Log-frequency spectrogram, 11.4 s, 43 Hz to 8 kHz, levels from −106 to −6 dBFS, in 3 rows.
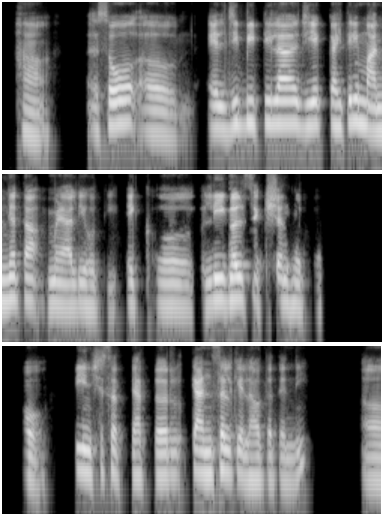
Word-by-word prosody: हां. 135 -3 -5 0.5
सो 170 - +2 0.2
अ, 135 -6 -4 0.4
एल-जी-बी-टीला 185 +3 +3
जी 170 +1 +2
एक 180 0 -3
काहीतरी 175 +3 +2
मान्यता 155 0 +3
मिळाली 135 -1 0
होती. 125 -2 -9
एक 135 -1 -4
अ, 135 -2 -4
लीगल 155 +2 +6
सेक्शन 155 -3 0
होतं. 130 - -10 0.9
हो, - - 0 0.4
377 145 -2 -1
कॅन्सल 155 +1 +4
केला 135 -4 -2
होता 130 +1 -5
त्यांनी. 120 -1 -8 0.6
अ, - - -13
145 Hz, 115 wpm, -23 LUFS, 135-165 Hz, 0.9 s, लीगल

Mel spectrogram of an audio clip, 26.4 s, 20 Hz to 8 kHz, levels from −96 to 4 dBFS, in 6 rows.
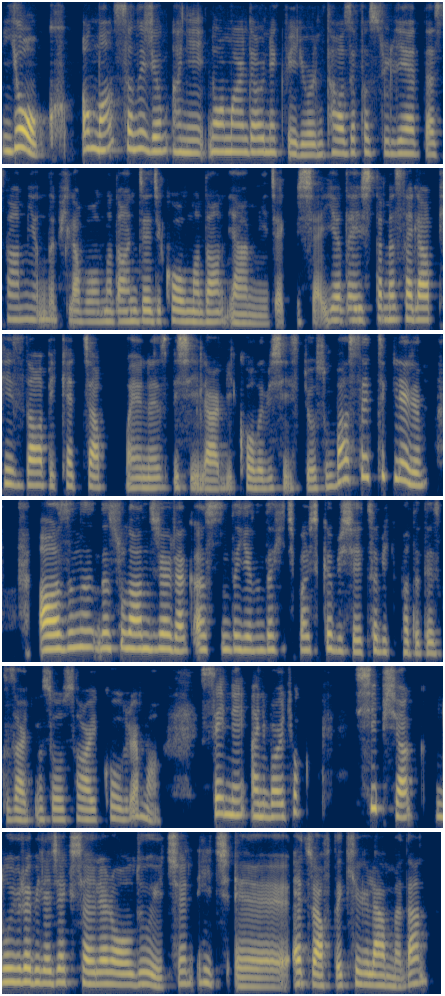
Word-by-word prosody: Yok. 335 - +7
Ama 300 -1 +3
sanırım, 295 -3 0
hani, 235 -2 -1
normalde 255 -1 +1
örnek 245 -1 -2
veriyorum, 195 -2 -3
taze 230 +1 -2
fasulye 225 -2 -4
desem 220 +2 -6
yanında 220 -1 -8
pilav 190 -3 -7
olmadan, 185 +1 -5
cacık 190 +1 -3
olmadan 185 -1 -1
yenmeyecek 155 -3 -6
bir - - -7
şey. 175 - -2
Ya 210 0 -2
da, 215 - -4
işte, 215 +1 -1
mesela 220 0 +2
pizza, 230 -2 +1
bir 210 - -7
ketçap, 200 -2 -3 0.2
mayonez, 180 0 -4
bir - - -5
şeyler, 165 -4 -1
bir - - -12
kola, 170 -2 -3
bir 175 - -9
şey 180 - -4
istiyorsun. 180 +2 -7
Bahsettiklerim, 330 - +1 0.5
ağzını 280 +3 +7
da 280 0 +2
sulandırarak, 270 -3 +3
aslında 255 0 -1
yanında 245 0 -1
hiç 255 +1 -7
başka 250 +2 -1
bir 235 - -5
şey, 220 -1 -2
tabii 220 -1 -5
ki 210 - -35
patates 195 -1 -5
kızartması 185 +1 -4
olsa 185 +1 -5
harika 180 +3 -3
olur 190 -3 -5
ama, 230 - -5 0.4
seni, 285 - +1
hani, 240 -1 0
böyle 235 0 +2
çok 310 +6 -5 0.5
şipşak 385 - +1 0.2
doyurabilecek 245 -1 +3
şeyler 215 -3 +3
olduğu 205 0 +2
için 185 +6 -3
hiç, 235 -2 -4
eee, 160 -2 0
etrafta 195 -4 +3
kirlenmeden. 190 +1 0
220 Hz, 145 wpm, -26 LUFS, 190-250 Hz, 0.5 s, Yok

